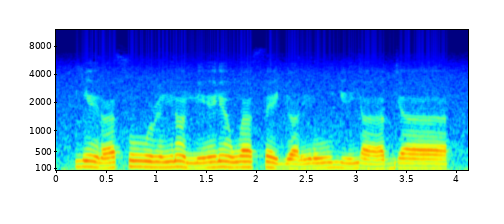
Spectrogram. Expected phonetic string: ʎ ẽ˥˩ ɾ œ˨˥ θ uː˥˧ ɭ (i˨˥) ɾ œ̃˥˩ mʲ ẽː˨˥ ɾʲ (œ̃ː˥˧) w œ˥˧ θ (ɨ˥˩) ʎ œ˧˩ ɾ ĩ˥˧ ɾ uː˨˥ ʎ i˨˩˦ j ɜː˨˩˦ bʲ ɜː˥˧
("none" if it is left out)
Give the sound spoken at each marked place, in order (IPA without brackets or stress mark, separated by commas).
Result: ĩ˨˥, œ̃˥˧, e˥˩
